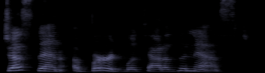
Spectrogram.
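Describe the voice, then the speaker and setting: A woman's voice: on the high side, gravelly. Woman reading a children's story aloud. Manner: expressive, explanatory, pausing to retell the story simply. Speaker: storybook reader. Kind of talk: read-aloud of a children's picture book with casual retelling.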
